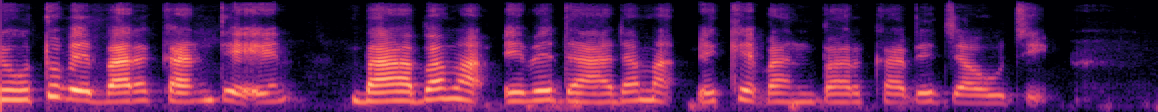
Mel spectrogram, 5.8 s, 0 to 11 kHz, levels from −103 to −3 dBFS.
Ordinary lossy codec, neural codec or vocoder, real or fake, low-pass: Opus, 24 kbps; vocoder, 22.05 kHz, 80 mel bands, WaveNeXt; fake; 9.9 kHz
